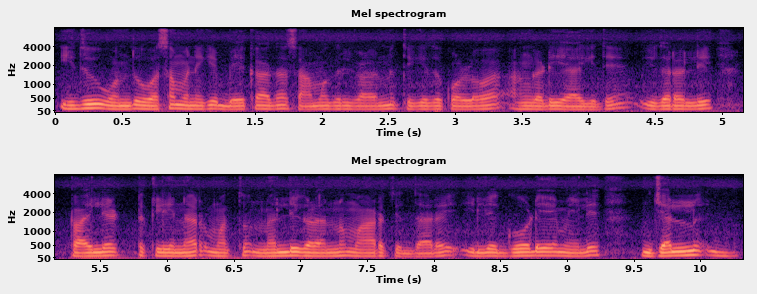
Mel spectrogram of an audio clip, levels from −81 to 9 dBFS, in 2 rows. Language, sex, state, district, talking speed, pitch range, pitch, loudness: Kannada, male, Karnataka, Koppal, 110 wpm, 115-130 Hz, 120 Hz, -16 LUFS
